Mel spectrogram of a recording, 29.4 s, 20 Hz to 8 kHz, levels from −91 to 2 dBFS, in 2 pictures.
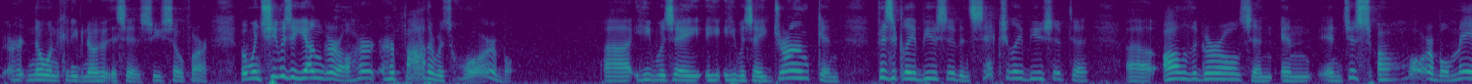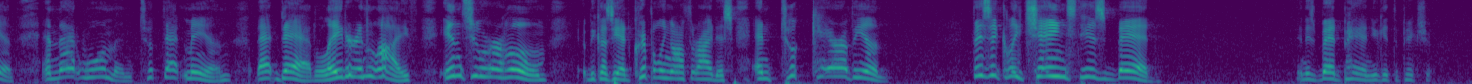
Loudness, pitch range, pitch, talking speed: -43 LUFS, 175-260 Hz, 215 Hz, 175 wpm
